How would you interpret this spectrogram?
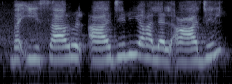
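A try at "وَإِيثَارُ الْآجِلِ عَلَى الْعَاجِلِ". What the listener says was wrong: یہ دونوں عاجل ہیں؟ دونوں عاجل ہیں. ٹھیک ہے, اس کو ری چیک کرنے کی ضرورت ہے.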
